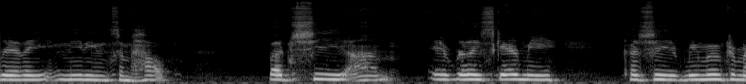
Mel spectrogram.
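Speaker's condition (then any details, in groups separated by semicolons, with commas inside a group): Cerebral palsy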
